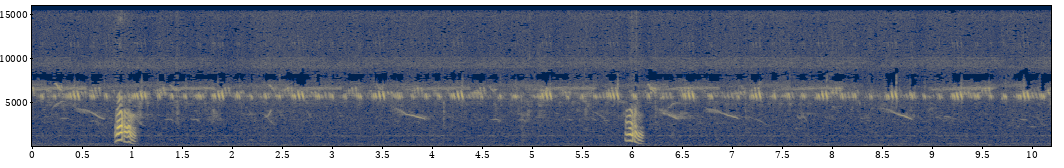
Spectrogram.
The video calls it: मादा तीतर की आवाज female teetar sounds grey francolin sounds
